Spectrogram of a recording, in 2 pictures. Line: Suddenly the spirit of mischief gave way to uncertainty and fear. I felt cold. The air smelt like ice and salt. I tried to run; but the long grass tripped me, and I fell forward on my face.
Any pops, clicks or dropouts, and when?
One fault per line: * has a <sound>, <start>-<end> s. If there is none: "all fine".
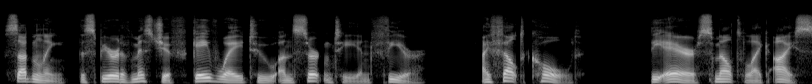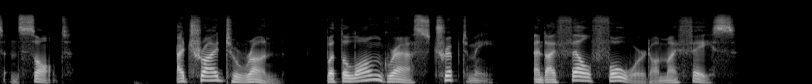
all fine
